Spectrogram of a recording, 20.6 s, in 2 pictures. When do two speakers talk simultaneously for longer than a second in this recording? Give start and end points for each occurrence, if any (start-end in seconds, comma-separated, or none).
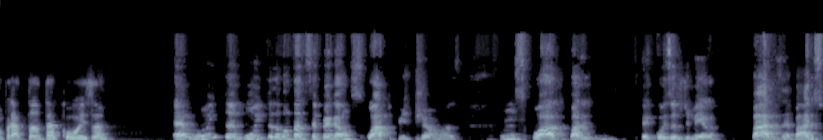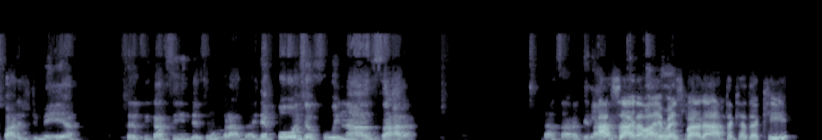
17.8-18.9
